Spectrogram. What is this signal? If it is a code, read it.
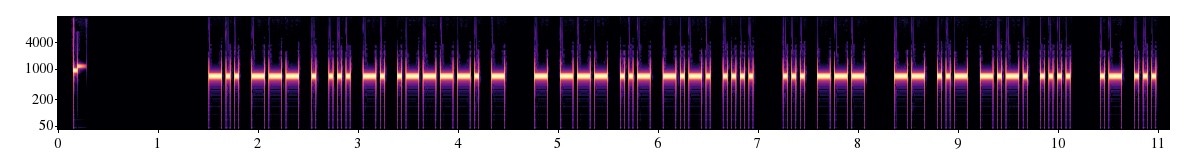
Morse code, heard as a keyed tone, about 28 wpm, 700 Hz. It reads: DOESN'T TOUCH SO MUCH AS
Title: A Sound Of Thunder 28wpm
